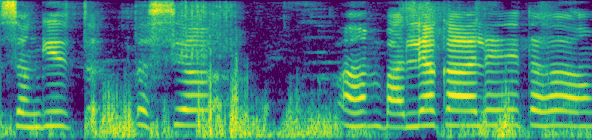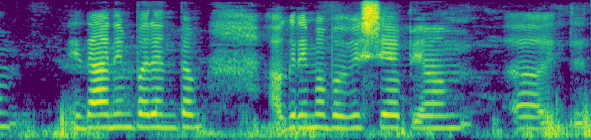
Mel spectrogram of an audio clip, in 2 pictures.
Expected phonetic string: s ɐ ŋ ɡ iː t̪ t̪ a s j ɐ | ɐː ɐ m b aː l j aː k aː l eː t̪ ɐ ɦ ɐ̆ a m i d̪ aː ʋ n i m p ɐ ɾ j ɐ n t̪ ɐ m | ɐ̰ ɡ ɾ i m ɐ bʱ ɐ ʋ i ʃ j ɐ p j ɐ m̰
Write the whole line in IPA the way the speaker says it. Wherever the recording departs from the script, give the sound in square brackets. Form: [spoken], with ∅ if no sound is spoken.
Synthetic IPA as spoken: s ɐ ŋ ɡ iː t̪ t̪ [ɐ] s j ɐ | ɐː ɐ m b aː l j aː k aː l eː t̪ ɐ ɦ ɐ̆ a m i d̪ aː [∅] n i m p ɐ ɾ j ɐ n t̪ ɐ m | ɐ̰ ɡ ɾ i m ɐ bʱ ɐ ʋ i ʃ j ɐ p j ɐ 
